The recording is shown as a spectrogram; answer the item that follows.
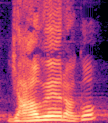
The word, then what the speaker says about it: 야훼: 그래서 이것을 야훼라고 읽었습니다. 그런데 경건한 유대인들이 하나님의 이름, 감히 하나님의 이름을 부를 수가 없었어요. 그러다가 이 야훼라는 말이 나오면 부를 수가 없으니까 부르긴 불러야 되는데, 그래서 야훼라는 글자가 나오면 아도나이로 불렀어요.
